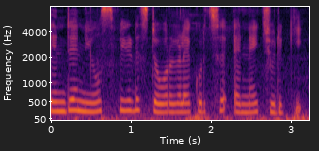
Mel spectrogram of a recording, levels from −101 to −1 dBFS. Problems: low volume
